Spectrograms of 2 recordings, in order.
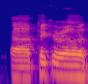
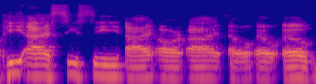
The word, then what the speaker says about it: Piccirillo: Piccirillo, Piccirillo, not the doctor one. There's a doctor somewhere in Iowa. That's not me. Okay, Piccirillo.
